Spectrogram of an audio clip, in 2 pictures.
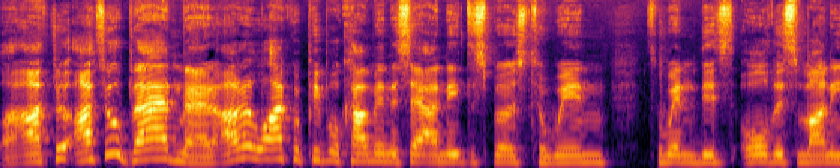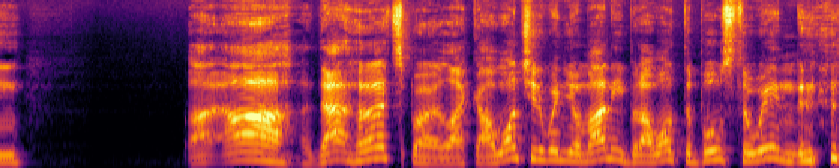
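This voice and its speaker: A man's high, bright, sharp voice, animated in tone, with ordinary pitch variation at a moderate pace. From Australia. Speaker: sports streamer. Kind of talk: live game watchalong commentary. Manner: casual, animated.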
